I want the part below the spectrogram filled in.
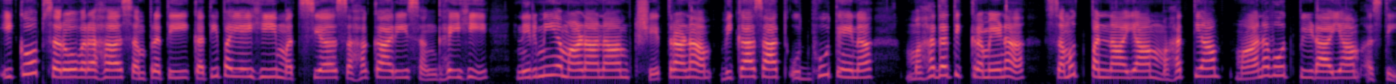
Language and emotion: Sanskrit, neutral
